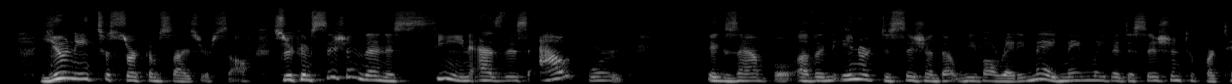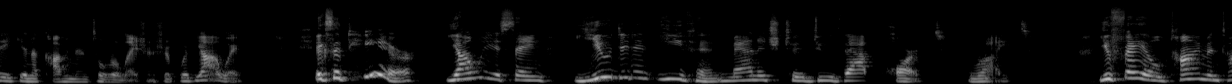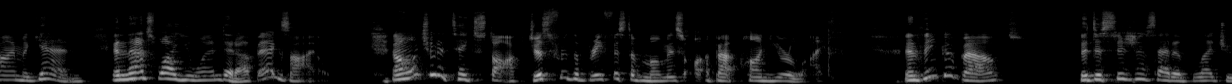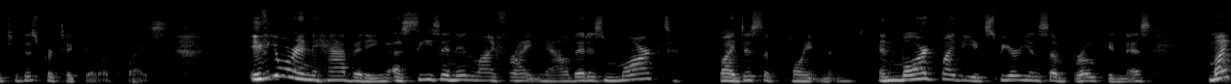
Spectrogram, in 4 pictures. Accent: American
